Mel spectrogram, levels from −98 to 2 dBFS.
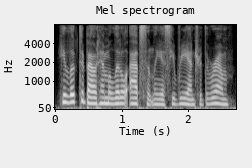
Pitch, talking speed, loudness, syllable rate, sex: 200 Hz, 265 wpm, -18 LUFS, 7.8 syllables/s, female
